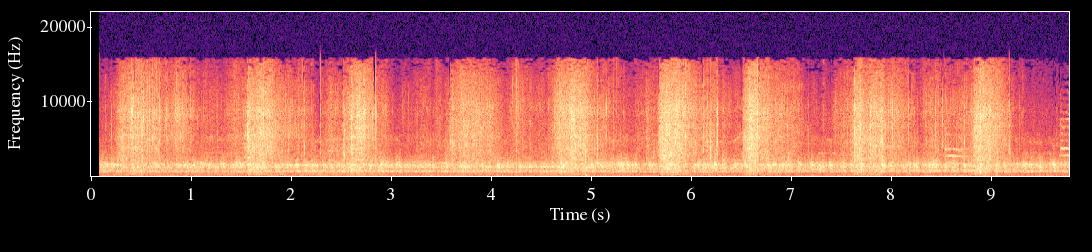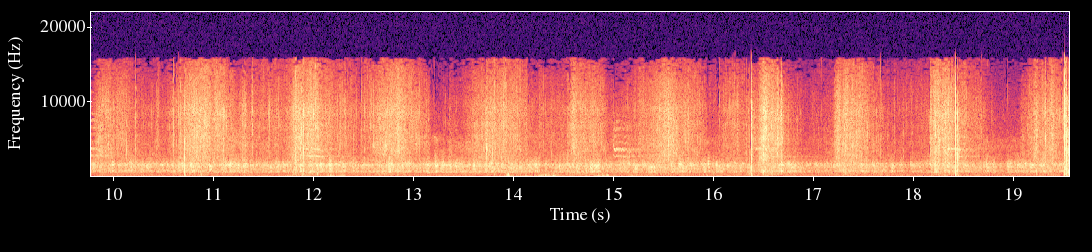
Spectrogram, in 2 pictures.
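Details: Frogs croaking and swimming on a fine March day: a dense, busy chorus of raspy, clucking croaks overlapping almost continuously, with quick repeated pulses.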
